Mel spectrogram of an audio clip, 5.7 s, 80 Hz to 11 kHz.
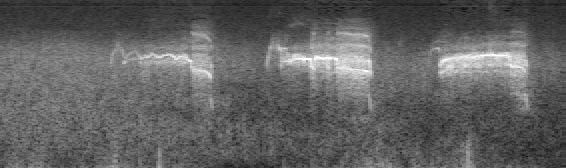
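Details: Common Buzzard chicks at a nest in Tiszalök, Hungary, on 27 May 2022 around 12:23, as their mother brings food, give three drawn-out, thin, high whistled calls, each dropping at the end, about every two seconds, over low wind rumble.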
